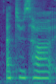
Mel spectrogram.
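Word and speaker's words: Étretat: I don't know how to say this. Etretat? – Etretat.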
